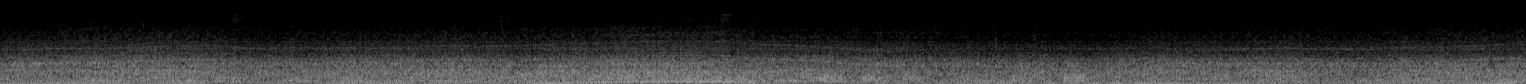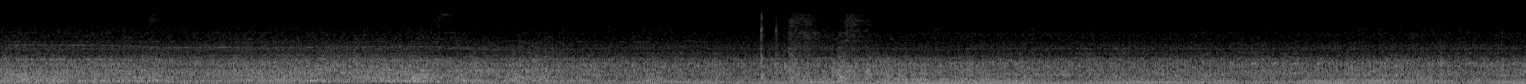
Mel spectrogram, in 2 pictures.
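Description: Heavy lorry's diesel engine running at low revs while manoeuvring slowly, heard from inside the cab, with a faint whine that rises and falls. A few brief hisses and sharp clicks come through, a cluster of them about three-quarters of the way in.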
